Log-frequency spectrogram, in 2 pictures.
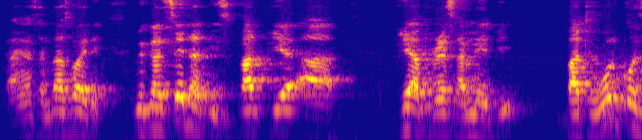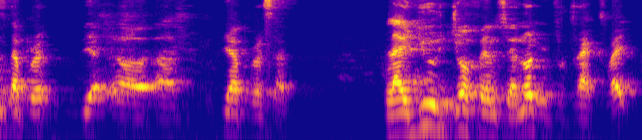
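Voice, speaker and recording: A young South Sudanese man with a South Sudanese accent appears as a podcast guest, sharing his opinion conversationally. His medium-pitched, fairly bright voice moves at normal speed, and he is emphatic, repeatedly asking questions to check the listener follows. The room echoes, with faint background noise.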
